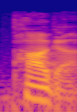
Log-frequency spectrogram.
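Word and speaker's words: פגע: intercession is the Hebrew word translated intercession is paga I'm gonna spell it out PA G H a so the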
